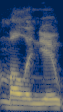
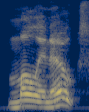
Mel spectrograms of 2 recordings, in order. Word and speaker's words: Molineux: country to play wolves at molineux or mullin oaks for some people that um don't know how it's said it's 2 p.m it's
